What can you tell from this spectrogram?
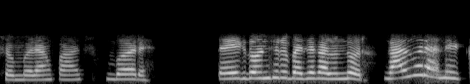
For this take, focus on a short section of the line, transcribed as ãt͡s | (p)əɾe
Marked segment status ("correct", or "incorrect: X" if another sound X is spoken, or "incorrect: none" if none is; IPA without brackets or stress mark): incorrect: b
